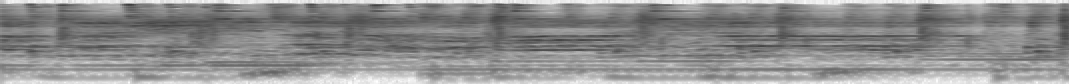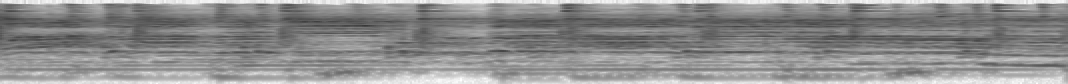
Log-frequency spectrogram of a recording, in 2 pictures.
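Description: A mixed group of men and women singing a Marathi Christian worship song together over instrumental backing, with a steady percussion beat.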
